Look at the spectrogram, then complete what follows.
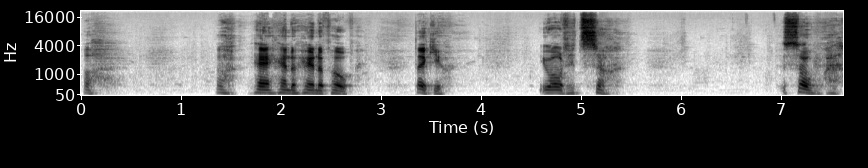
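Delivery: short of breath, panting. A guard stops the departing group to thank them, out of breath and winded. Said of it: "I'm a little winded from stopping you from leaving".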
